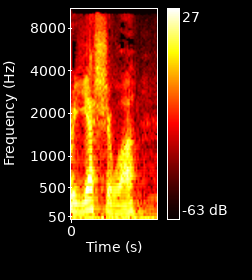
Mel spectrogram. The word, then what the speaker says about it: Yeshua: And so the name Joshua actually means, or Yeshua, there are no J's in Hebrew. They're all Y's. And when the Germans came along and translated the Hebrew, they don't have any J's. They pronounce it like, or sorry, they don't have any Y's. They pronounce them like J's. So that's where you have Joshua.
